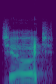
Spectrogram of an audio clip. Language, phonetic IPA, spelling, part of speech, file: Russian, [tʲɵtʲ], тёть, noun, Ru-тёть.ogg
- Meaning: inflection of тётя (tjótja): 1. genitive/accusative plural 2. vocative singular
